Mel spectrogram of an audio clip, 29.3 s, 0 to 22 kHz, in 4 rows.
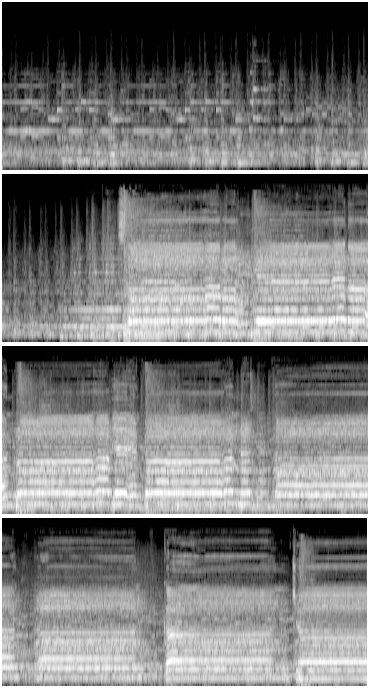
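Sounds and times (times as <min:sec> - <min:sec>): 
bass voices singing opera dance piece: 0:09.4 - 0:29.2.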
